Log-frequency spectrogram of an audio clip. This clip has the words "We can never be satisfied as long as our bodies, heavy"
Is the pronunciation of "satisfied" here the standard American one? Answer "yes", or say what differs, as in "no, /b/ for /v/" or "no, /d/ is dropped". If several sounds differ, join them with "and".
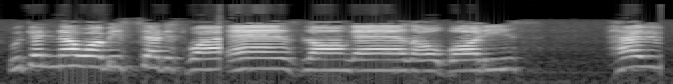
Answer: no, /d/ is dropped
